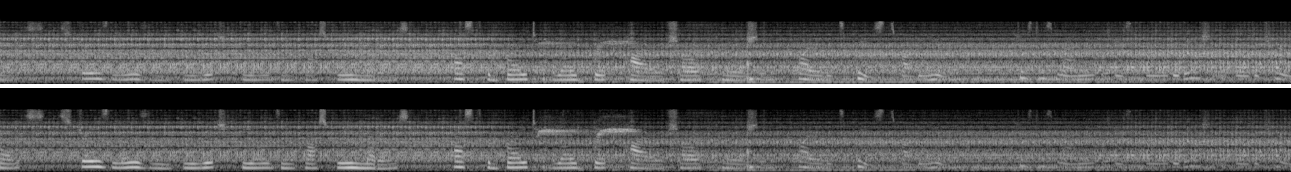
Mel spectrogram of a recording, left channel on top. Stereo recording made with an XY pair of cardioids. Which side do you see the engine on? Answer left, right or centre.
left.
